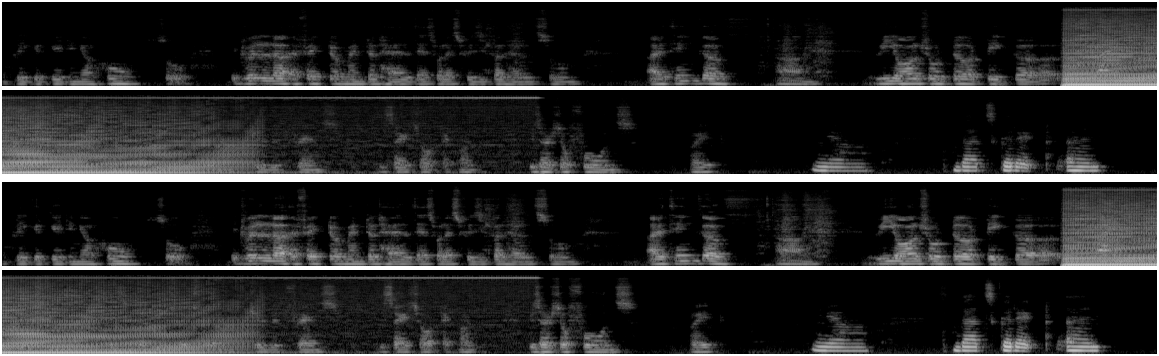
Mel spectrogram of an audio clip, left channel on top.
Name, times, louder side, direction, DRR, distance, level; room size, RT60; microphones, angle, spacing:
voice 1, 0.0-6.0 6.4-8.4 8.7-14.9 15.3-17.9 18.4-18.7 22.1-22.3, right 3 dB, 80° right, 1.3 m, -36 dB
sound 1, 10.6-16.9, equal, 10° right, 0.7 m, -25 dB
voice 2, 19.6-20.2 21.1-21.8 22.2-22.5, right 4 dB, 50° right, 0.4 m, -24 dB
5.9 x 2.1 x 3.9 m
head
